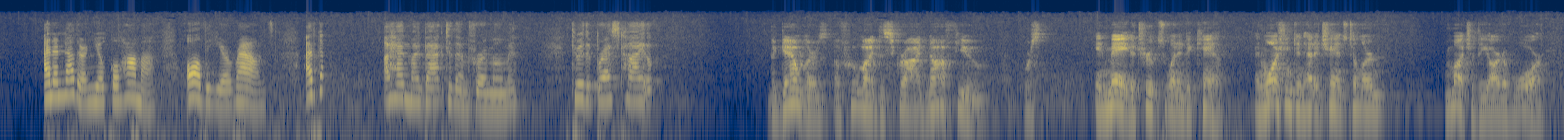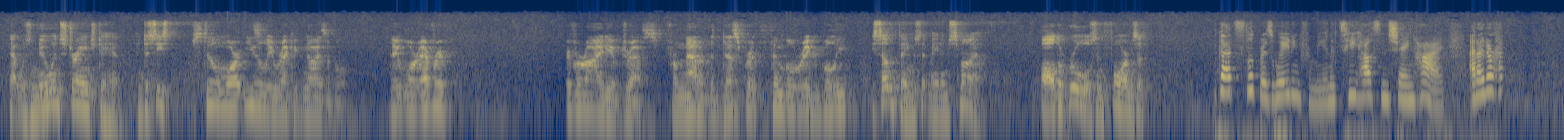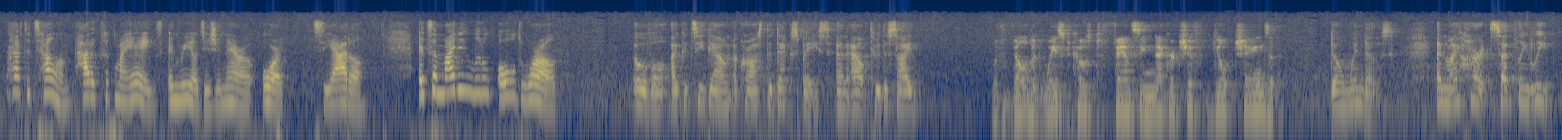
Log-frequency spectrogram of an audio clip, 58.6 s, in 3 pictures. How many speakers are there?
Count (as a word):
four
